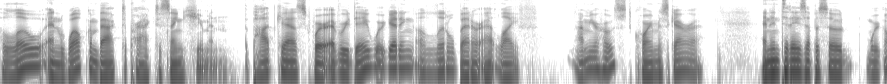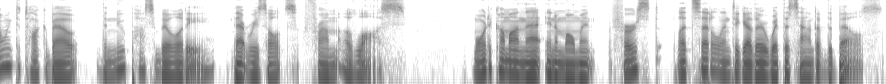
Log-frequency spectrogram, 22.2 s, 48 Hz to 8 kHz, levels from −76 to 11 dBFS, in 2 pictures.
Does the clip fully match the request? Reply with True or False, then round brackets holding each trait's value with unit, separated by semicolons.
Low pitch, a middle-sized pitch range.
True (95 Hz; 3.6 semitones)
